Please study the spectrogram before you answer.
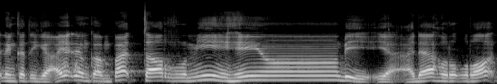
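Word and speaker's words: ترميهم: sini ikhfa syafawi ya, maka dijelaskan dengungnya tarmihim bi. Ya, cara bacanya ada 2 dengan membuka sedikit bibir tarmihim bi atau menutup sehingga berbentuk seperti huruf mim.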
